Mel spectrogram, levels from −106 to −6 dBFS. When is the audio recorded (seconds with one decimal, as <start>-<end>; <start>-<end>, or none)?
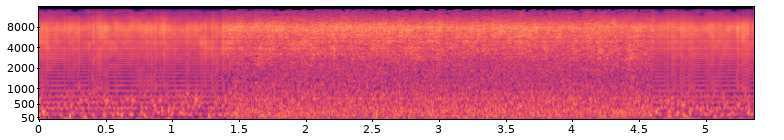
1.4-4.6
